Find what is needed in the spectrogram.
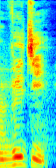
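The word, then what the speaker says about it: busy: तो यहां पे एस को ज पढ़ोगे।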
